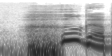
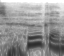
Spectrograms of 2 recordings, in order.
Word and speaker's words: Hygge: And then I also wanted to recommend the Hygge Box. – You said that, I think, correct. – Well, I Googled, how do you pronounce it? That's Hygge. That is how you say it, supposedly.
